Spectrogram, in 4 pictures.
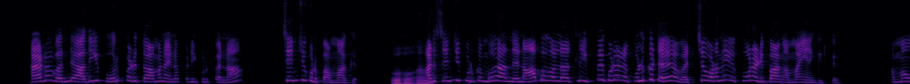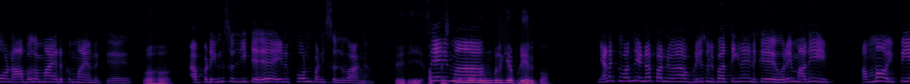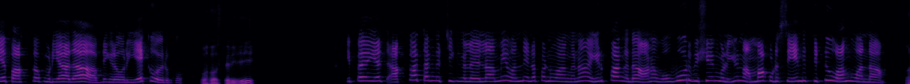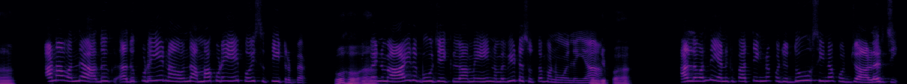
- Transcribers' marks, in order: in English: "போன்"; in English: "போன்"; drawn out: "சரிம்மா"; in English: "அலர்ஜி"
- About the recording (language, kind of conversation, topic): Tamil, podcast, குடும்பத்தினர் அன்பையும் கவனத்தையும் எவ்வாறு வெளிப்படுத்துகிறார்கள்?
